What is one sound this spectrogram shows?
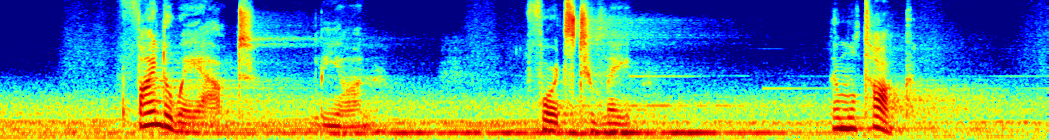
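A young woman speaks calmly and softly.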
